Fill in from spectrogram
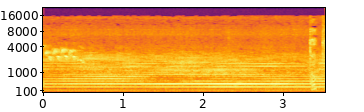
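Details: Steady mechanical hum with layered tonal overtones throughout, ending in a short clattering knock; no animal voice is heard.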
